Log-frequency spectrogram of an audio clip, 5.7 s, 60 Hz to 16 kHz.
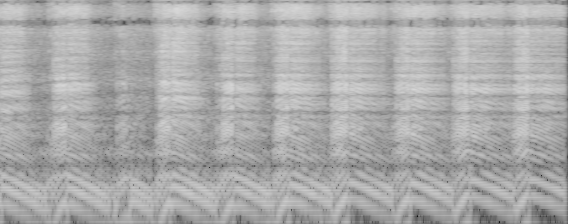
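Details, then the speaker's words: Honda Wave 125R, engine built with a 67 piston, "stroke 5", 2 valves: small single cylinder ticking over steadily with a low, even pulse, no knocks or rattles. Tight engine with a light, steady idle; normal idle. "เครื่องแน่นๆนะครับคันนี้รอบเดือนเบานิ่งๆนะครับ"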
